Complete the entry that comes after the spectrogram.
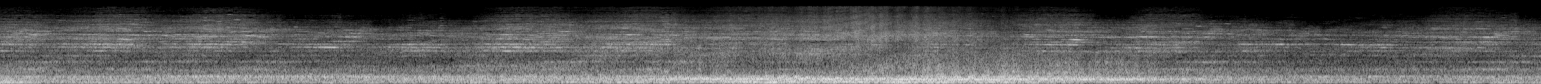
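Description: Double-stack intermodal freight train rolling past: a steady rumble of steel wheels on rail, with steady high-pitched squeal from the wheels, swelling a little louder about halfway through.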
